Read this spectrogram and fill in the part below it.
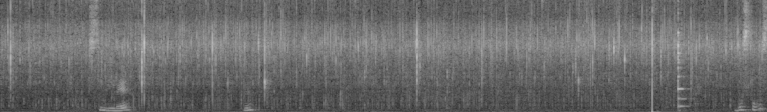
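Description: Bread dough dropped into hot oil for pan-fried bread, a soft steady frying hiss with faint bubbling, while someone speaks briefly over it.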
